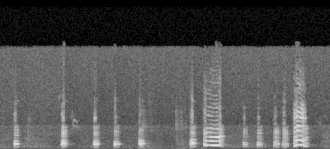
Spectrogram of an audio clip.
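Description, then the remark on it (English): A hen cackles after laying an egg: a run of short, sharp clucks rising into drawn-out, squawking calls, the typical egg-laying song, loud and alone with no voices. “This is chicken number two from the Three Counties.”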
